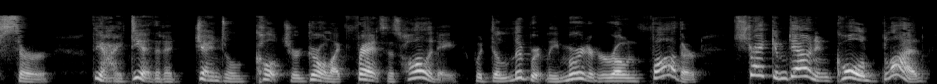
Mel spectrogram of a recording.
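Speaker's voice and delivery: indignation building to a high, loud pitch; choked outrage. A narrator's reading. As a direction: splutter to a halt, overcome by outrage. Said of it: "fairly choked by his emotion".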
